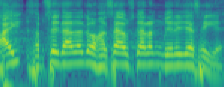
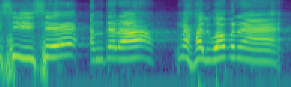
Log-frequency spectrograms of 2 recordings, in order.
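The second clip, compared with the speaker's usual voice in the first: aunty voice; 6 semitones higher, 4 dB louder, slower than usual. Retold or imitated. Aunty inviting him for halwa.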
